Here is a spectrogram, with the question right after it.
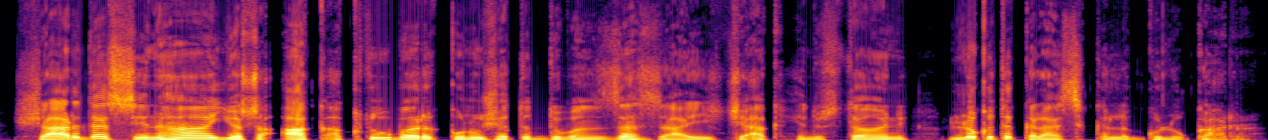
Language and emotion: Kashmiri, neutral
